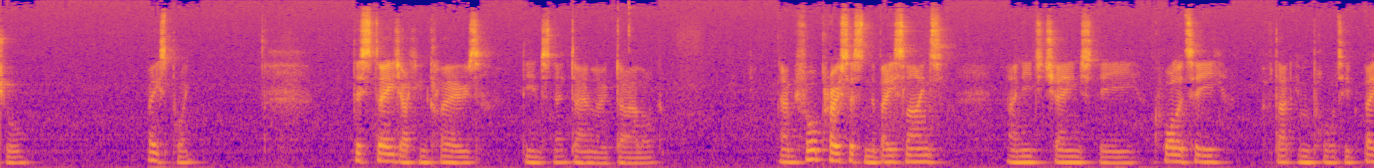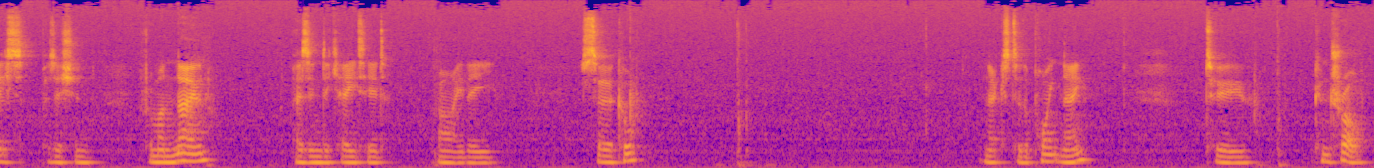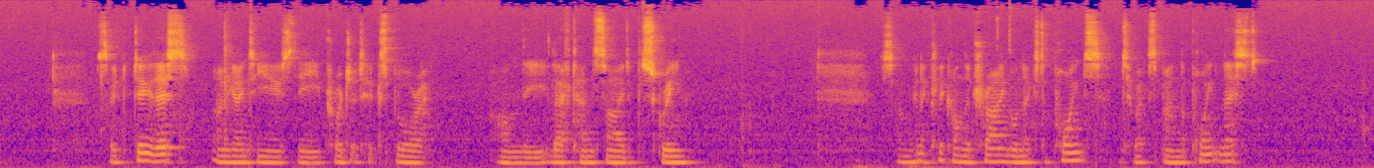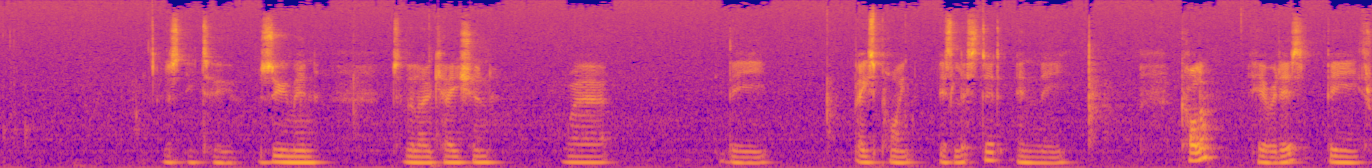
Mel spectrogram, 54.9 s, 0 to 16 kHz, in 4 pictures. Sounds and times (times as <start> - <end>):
Speech: 0.0 - 0.4, 1.5 - 2.0, 3.5 - 6.6, 7.8 - 15.9, 16.6 - 18.8, 19.6 - 20.2, 23.6 - 24.7, 25.8 - 27.5, 28.4 - 31.8, 32.4 - 34.5, 36.3 - 40.2, 42.7 - 44.5, 45.2 - 46.2, 46.8 - 47.4, 48.4 - 49.0, 49.8 - 52.0, 53.0 - 54.9.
